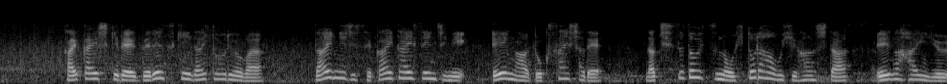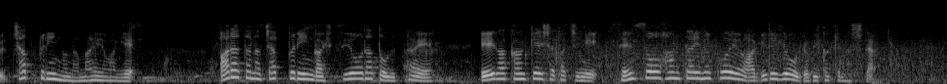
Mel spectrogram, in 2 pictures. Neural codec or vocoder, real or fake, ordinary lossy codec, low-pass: codec, 16 kHz, 8 kbps, FunCodec, trained on Chinese and English, 25 frames a second; fake; Opus, 24 kbps; 7.2 kHz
